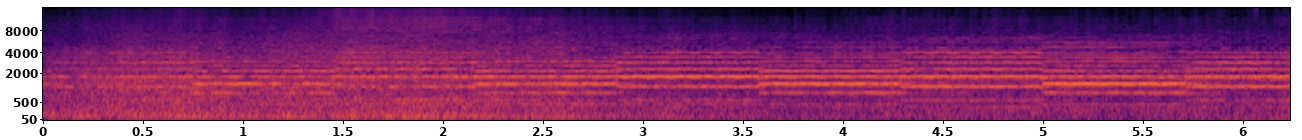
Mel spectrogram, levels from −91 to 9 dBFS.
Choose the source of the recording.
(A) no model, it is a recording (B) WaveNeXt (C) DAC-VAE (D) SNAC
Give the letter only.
A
